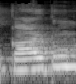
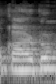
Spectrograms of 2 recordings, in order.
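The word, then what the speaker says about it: carton: इसको कार्टून कहा जाता है जो गत्ते गत्ता होता है सामान का जो कवर आता है उसको कार्टून बोलते हैं। लेकिन इसका सही जो प्रोनाउंसिएशन होता है वो कार्टन कार्टन करके होता है।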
